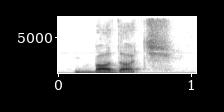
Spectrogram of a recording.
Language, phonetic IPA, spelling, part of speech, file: Polish, [ˈbadat͡ɕ], badać, verb, Pl-badać.ogg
